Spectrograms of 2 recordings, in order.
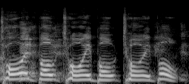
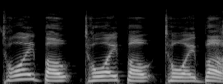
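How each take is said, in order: First: It is said at a faster pace. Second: It is said at a slower pace.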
